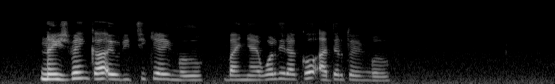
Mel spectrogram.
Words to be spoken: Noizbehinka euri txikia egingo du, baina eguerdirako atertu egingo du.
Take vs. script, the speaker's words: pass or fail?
pass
